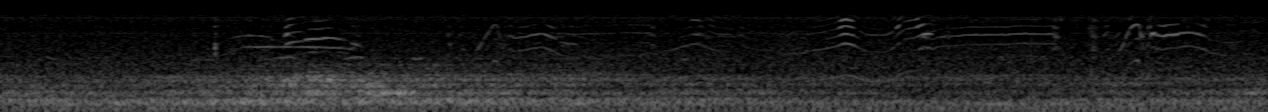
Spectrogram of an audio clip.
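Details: Northern lapwing pair, distressed about their chick, chasing it away from herons: a string of wheezy, arched calls sliding up and down, several in quick succession, over a steady low rumble of background noise.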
